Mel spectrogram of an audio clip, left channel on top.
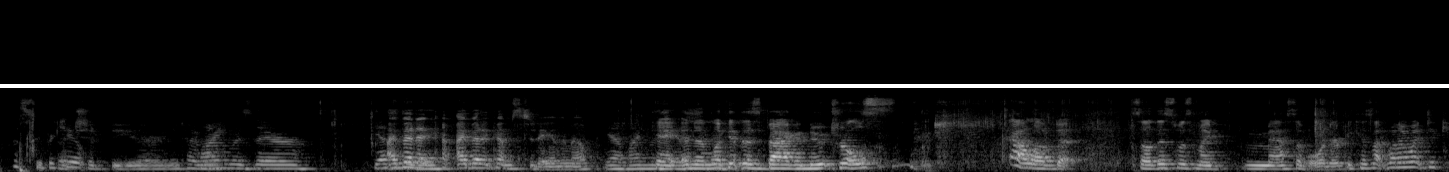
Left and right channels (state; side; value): silent; left; 55 dB below the other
